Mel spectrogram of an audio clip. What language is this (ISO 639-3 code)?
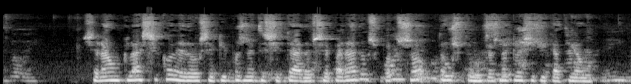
glg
